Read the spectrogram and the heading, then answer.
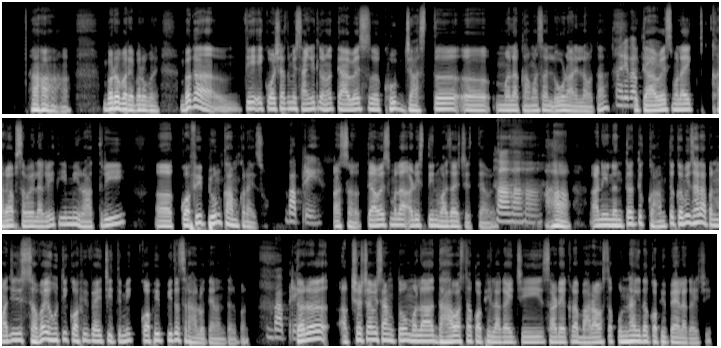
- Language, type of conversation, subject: Marathi, podcast, झोप यायला अडचण आली तर तुम्ही साधारणतः काय करता?
- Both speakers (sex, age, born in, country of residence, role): female, 20-24, India, India, host; male, 30-34, India, India, guest
- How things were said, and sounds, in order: tapping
